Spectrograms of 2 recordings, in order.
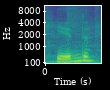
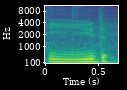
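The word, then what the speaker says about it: Kyd: Kid. Danish, I think. Oh, of course it is. Kid. So, Kid. Jesper Kid. Jesper Kid. Not kid. Kid. Kid. But do Danes pronounce the Y the same way as Swedes do? Kind of. Okay. Then No, they don't say kid, at least.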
